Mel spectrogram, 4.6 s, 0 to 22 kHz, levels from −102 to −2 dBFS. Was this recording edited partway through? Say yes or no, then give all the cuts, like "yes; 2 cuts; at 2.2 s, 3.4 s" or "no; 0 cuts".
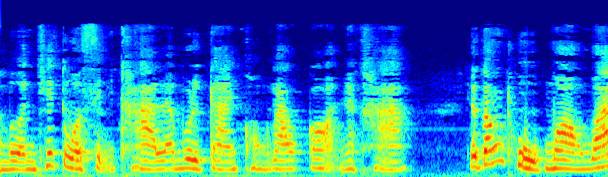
no; 0 cuts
